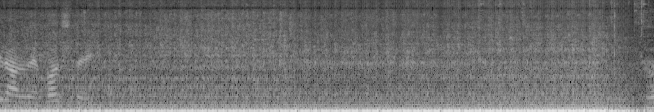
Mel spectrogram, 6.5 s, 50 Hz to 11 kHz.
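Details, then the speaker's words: 1987 Ford Bronco XLT, cammed 351W with Holley 4-barrel double pumper, headers into straight-piped true duals with no mufflers: loud, deep, steady idle rumble held high. "basically straight pipes loud as hell there's the high idle right there"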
